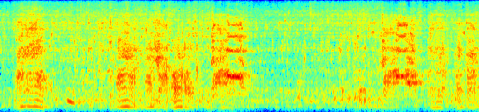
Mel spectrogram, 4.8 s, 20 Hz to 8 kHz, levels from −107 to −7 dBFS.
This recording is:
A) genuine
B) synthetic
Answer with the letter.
B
